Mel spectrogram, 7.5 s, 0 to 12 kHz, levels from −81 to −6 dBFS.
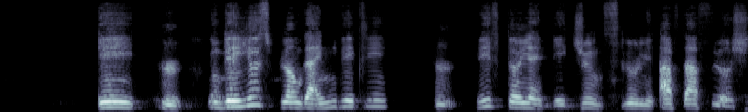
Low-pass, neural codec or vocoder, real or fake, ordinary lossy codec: none; codec, 24 kHz, 0.9 kbps, WavTokenizer, medium music audio release; fake; none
